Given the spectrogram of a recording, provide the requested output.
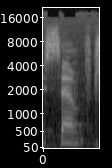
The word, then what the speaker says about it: Senft: So mine's J Senft Photography, which is S-E-N-F-T, which is hard to pronounce and spell. No vowels.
